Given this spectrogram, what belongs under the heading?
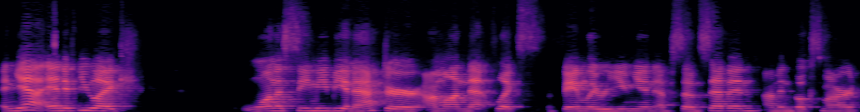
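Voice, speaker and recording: Upbeat lady on a video call, super bright sharp voice, echoey room. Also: medium pitch, flat delivery, normal speed. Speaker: actor and tap teacher. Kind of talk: casual video-call chat.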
